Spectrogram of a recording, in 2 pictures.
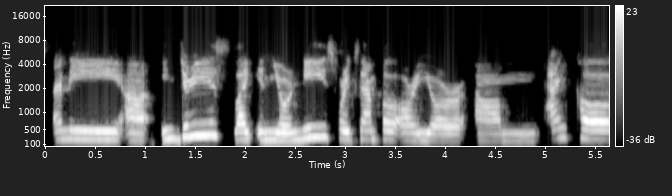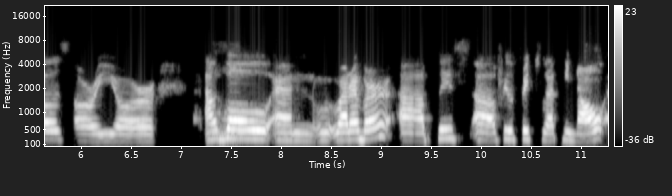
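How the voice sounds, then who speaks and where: A woman's voice: on the high side, dry recording. A woman, instructing an online yoga class in a reassuring, encouraging manner. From Indonesia. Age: 20s. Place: large empty sports hall. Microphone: video call, laptop a few feet away. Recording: muffled video call audio.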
